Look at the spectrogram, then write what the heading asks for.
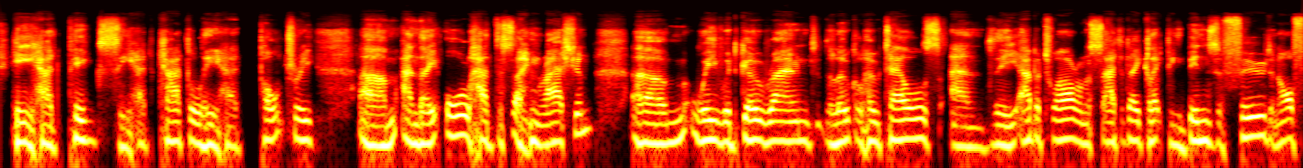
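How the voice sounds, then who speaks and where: A man with a British accent speaks fairly slowly at a fairly high pitch. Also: ordinary pitch variation. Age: 60s. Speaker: pig industry consultant. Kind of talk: interview. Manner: hesitant, with many fillers.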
